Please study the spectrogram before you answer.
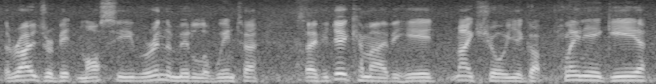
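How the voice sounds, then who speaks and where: An Australian man hosting a motorcycle vlog, chatting casually outdoors in an easygoing way, with relaxed local slang. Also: fast talker. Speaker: vlog host and adventure motorcyclist. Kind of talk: casual chat to camera. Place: outdoors by the roadside. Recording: outdoor noise with vehicle rumble.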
